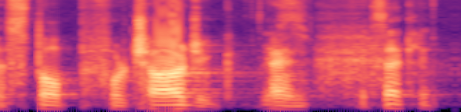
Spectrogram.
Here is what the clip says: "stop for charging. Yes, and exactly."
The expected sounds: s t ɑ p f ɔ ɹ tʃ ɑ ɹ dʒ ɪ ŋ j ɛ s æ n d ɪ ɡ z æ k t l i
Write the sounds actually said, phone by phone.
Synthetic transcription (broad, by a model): s t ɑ p f ɔ ɹ tʃ ɑ ɹ dʒ ɪ ŋ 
